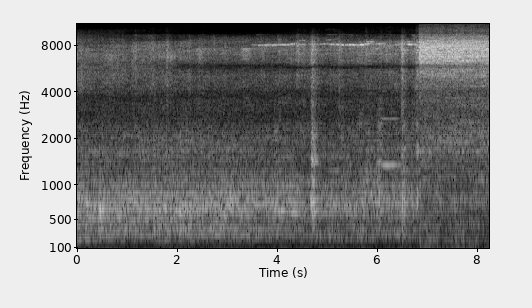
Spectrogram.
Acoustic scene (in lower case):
bus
